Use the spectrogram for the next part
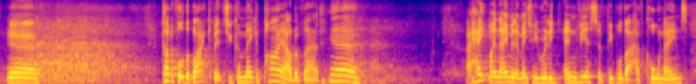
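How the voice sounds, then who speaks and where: A British man delivers stand-up comedy in a voice that sits a little higher than average. He tells stories in an animated manner, slipping into acted-out remarks as he addresses a live audience. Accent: British English. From United Kingdom. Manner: animated storytelling, acting out quoted remarks. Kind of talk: stand-up comedy routine on stage.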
